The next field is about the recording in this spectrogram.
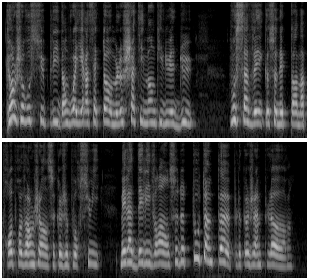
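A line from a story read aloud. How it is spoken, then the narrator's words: Exclaimed. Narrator (French): s'écria Milady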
